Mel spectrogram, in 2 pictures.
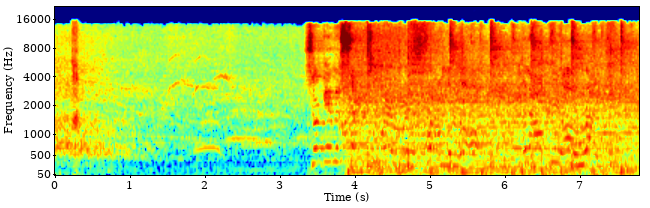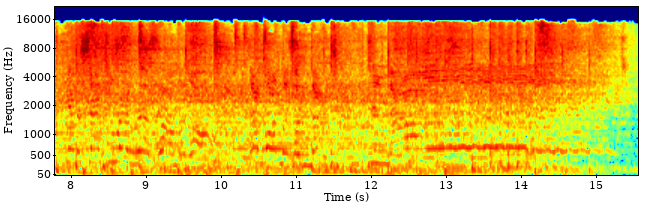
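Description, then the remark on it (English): A few seconds of quieter crowd and stage noise, then a loud live band crashes in at a 1996 concert in Chile, with the singer's strained, shouted vocal yelling at the crowd and pushing hard over dense, distorted instruments. “He's downright yelling at them.”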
